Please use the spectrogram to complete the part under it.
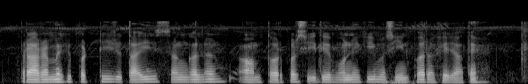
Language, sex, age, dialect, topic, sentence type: Hindi, male, 25-30, Kanauji Braj Bhasha, agriculture, statement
